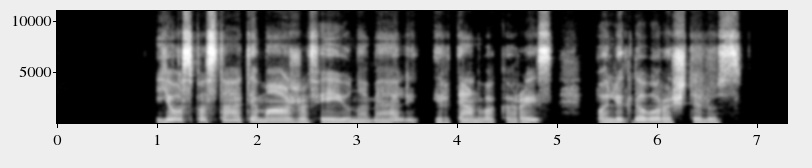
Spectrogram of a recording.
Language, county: Lithuanian, Klaipėda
